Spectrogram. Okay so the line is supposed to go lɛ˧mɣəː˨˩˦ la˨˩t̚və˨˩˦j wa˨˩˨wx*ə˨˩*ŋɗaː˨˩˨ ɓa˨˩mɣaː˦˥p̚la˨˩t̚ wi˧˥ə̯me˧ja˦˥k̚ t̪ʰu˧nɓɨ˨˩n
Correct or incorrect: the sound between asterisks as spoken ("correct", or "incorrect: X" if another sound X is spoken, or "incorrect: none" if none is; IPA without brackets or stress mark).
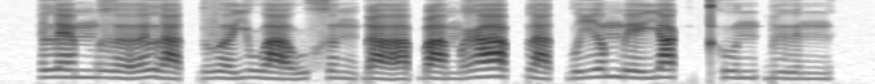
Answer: correct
